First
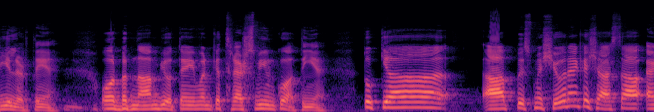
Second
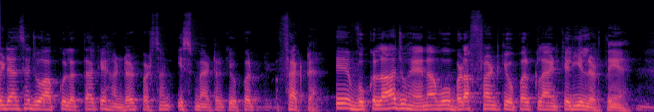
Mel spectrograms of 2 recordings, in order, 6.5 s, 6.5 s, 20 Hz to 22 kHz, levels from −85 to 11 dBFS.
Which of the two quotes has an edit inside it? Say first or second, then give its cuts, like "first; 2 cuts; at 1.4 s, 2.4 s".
second; 1 cut; at 3.4 s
